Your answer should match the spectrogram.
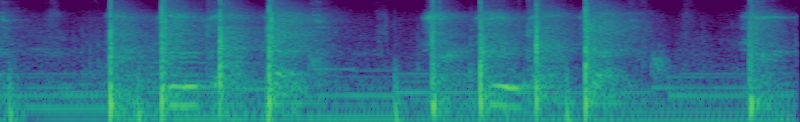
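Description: Boxing gloves smacking focus mitts in a fast, short-range combination of rear uppercut, cross, hook and cross: a quick run of sharp slaps in the first half and another near the end, over steady background music.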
